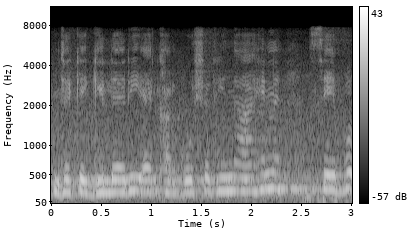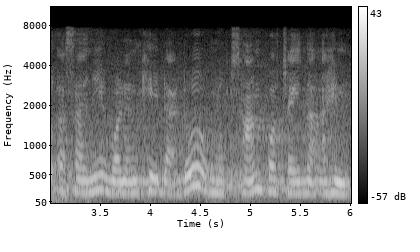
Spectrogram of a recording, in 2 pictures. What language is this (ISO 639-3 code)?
snd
